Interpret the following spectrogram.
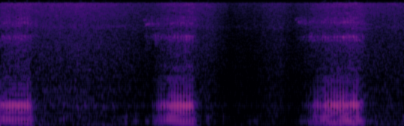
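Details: Dog named Carley asleep after a vet visit: three rough, buzzy snores roughly every two seconds, each swelling and fading, quiet room between breaths.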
